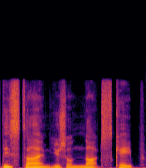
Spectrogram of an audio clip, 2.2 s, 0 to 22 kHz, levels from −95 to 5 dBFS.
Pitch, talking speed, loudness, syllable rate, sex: 140 Hz, 165 wpm, -20 LUFS, 3.7 syllables/s, male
